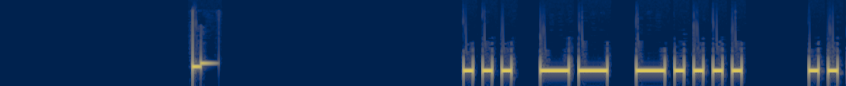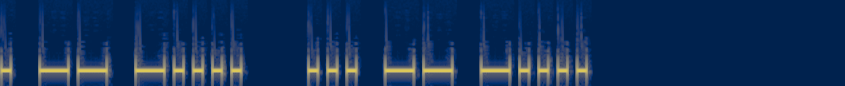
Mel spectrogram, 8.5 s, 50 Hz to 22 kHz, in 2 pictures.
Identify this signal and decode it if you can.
Morse code, heard as a keyed tone, about 25 wpm, 700 Hz. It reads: SM6 SM6 SM6
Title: Callsign Prefixes for Top 25 DXCC - Repeated 3x - 25wpm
